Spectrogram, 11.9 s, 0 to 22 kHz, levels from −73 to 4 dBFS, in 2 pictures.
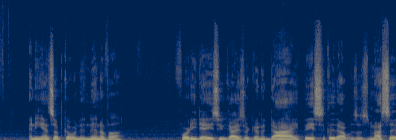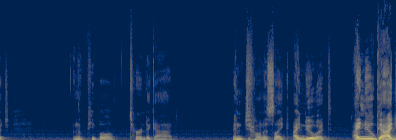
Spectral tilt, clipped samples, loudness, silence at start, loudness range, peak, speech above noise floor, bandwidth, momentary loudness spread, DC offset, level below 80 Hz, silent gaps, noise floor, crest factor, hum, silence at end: -5 dB/octave; under 0.1%; -25 LUFS; 0.45 s; 7 LU; -2 dBFS; 33 dB; over 20 kHz; 14 LU; under 0.1%; -58 dBFS; none; -57 dBFS; 24 dB; none; 0 s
